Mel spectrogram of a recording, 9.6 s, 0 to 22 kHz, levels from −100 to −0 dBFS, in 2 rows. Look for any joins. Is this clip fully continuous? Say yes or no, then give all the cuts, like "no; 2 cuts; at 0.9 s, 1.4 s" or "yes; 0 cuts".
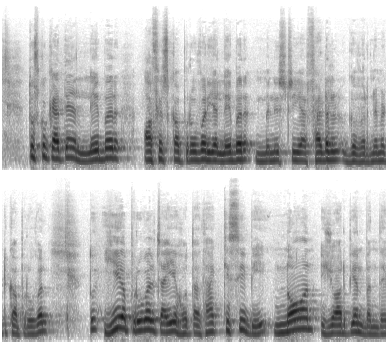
yes; 0 cuts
